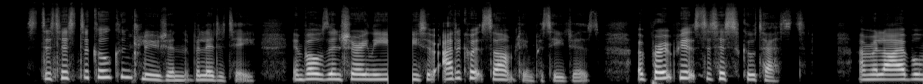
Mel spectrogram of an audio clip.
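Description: At 3.88 s the speech stops dead for 250 ms, resuming at 4.13 s, and the same hole recurs from 8.13 to 8.38 s. This is a gap between chunks: the audio was delivered in 4-second blocks, and silence was inserted at each join rather than the blocks butting together. Nothing is missing from the speech; it is simply pushed later. The two gaps fall 4.25 s apart, one chunk plus one gap.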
